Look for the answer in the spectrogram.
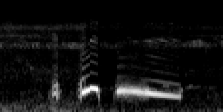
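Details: Spotted dove cooing as a lure for wild birds: a soft short note, a rising-then-falling coo and one long, steadily descending drawn-out coo, with faint high buzzing in the background.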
